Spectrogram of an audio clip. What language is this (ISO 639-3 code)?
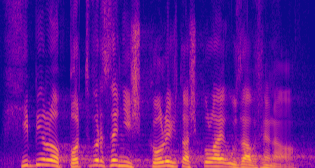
ces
